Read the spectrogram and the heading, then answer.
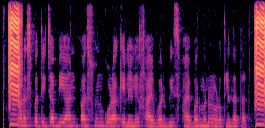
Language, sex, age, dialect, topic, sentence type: Marathi, female, 18-24, Varhadi, agriculture, statement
